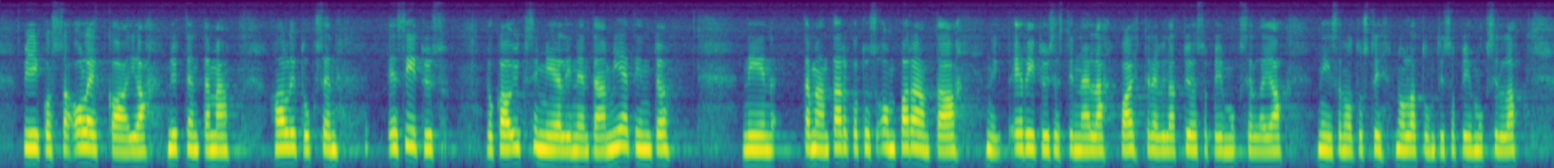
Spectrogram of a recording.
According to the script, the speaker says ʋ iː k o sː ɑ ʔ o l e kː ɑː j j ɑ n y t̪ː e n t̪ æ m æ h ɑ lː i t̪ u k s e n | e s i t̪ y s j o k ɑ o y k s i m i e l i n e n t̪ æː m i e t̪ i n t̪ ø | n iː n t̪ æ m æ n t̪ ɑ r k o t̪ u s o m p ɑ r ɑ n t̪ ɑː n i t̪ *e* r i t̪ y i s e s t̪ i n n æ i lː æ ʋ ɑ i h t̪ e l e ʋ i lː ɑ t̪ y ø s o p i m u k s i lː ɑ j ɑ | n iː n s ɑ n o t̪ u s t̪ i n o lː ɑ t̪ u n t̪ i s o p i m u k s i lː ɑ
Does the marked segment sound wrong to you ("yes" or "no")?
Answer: no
